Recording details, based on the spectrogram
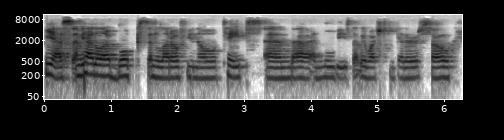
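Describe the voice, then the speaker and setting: A woman, a storyteller chatting in an interview, thoughtful and quick to laugh. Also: on the low side, little pitch movement, warm tone. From Hungary. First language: Hungarian. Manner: thoughtful, easy laughs, restarts mid-sentence. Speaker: storyteller guest. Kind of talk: casual interview chat. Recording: dull roomy sound.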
